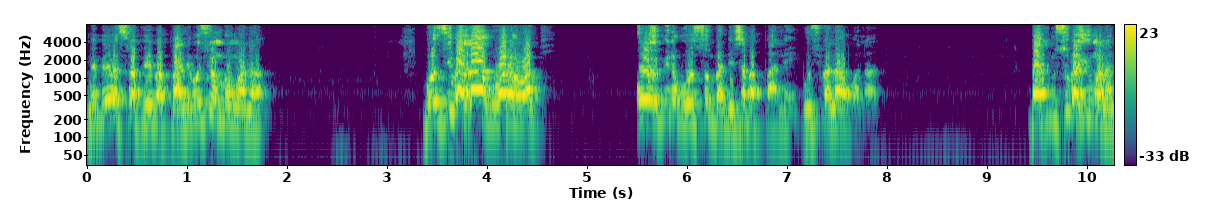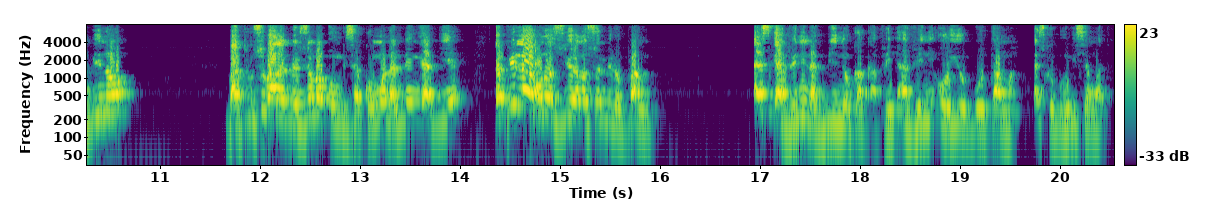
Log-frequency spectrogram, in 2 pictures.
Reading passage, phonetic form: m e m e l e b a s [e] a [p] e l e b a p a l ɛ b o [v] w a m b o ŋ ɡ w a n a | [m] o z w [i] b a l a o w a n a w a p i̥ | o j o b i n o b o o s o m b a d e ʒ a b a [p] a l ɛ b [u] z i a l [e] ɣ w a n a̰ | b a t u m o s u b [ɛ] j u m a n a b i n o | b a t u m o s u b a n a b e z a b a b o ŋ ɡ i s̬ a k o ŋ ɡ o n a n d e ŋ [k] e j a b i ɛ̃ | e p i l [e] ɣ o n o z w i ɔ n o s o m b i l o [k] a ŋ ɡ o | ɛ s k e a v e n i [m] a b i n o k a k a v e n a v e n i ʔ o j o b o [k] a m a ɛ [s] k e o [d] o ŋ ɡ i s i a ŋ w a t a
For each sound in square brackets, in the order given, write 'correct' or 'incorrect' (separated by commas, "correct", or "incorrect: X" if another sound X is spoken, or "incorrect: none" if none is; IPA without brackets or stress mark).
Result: incorrect: i, correct, incorrect: z, incorrect: b, correct, correct, incorrect: o, incorrect: a, incorrect: a, incorrect: ɡ, incorrect: a, incorrect: p, incorrect: n, incorrect: t, correct, incorrect: b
